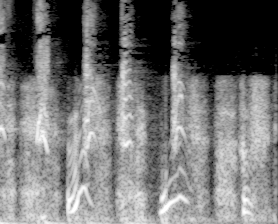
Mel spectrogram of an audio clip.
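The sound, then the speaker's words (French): A person imitates a stray dog wandering in the street, barking with a rapid series of five or six loud, rough woofs and yelps in an uneven rhythm. “et oui, je peux imiter le donc chien.”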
